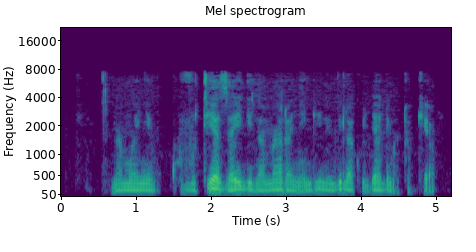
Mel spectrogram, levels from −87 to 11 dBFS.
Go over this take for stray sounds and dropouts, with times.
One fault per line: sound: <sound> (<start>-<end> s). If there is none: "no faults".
no faults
